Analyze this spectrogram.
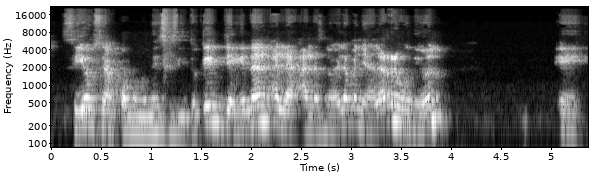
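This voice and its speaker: A woman talks at a fairly quick pace with ordinary pitch variation. Her tone is animated. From Venezuela (Caracas), born in Colombia. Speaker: digital agency founder, entrepreneur. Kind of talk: interview storytelling. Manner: animated, with many restarts.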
